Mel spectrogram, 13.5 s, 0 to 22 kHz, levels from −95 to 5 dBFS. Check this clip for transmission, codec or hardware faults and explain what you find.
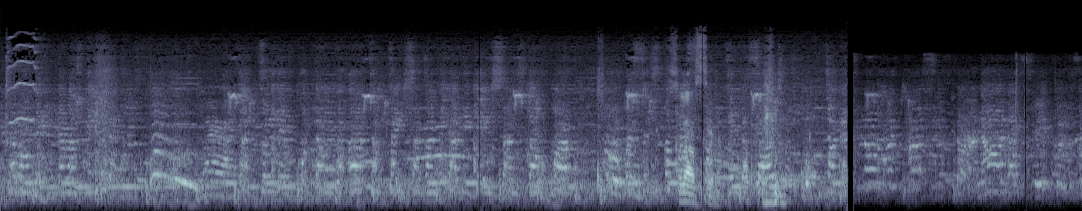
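There are two kinds of fault: three short Bluetooth dropouts and a switch of input to a poorer device.

The Bluetooth dropouts fall at 5.97 s, 8.76 s and 12.80 s. Each is a brief hole in the sound, lasting from about 33 to 57 ms. Afterwards the sound carries on as if it had kept playing. Each hole fits a single lost packet of about 15 ms. The likely cause is packets reaching the headphones too late to be played.

The input switched to a poorer device at 10.58 s and stays that way to the end. An 80 ms silence marks the switch. After it, the sound is duller, with nothing above 8.6 kHz. It is roughly 10 dB quieter. A new background noise appears, well below the signal. This is likely a change to another microphone or a headset's call profile, which passes a narrower band.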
